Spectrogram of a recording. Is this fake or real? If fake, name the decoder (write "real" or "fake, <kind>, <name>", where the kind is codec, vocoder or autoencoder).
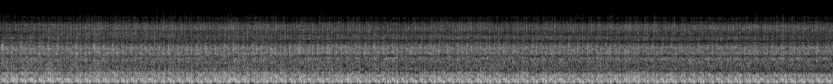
real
